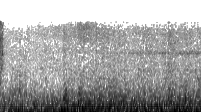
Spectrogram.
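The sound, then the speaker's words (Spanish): A train braking and coming to a stop, heard as a loud, steady, low rumble of carriages with a dense rattling texture throughout. “Se agarra a una sidera mientras el tren da un frenazo y se detiene.”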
